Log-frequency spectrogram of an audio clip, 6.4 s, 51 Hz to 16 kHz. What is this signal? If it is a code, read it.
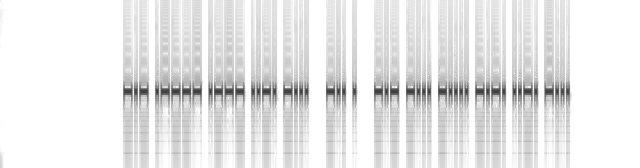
Morse code, heard as a keyed tone, about 42 wpm, 700 Hz. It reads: K1JFB DE KB6CFB
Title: USA Callsign DE Callsign 45wpm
